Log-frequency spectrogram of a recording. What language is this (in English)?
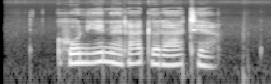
Kikuyu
